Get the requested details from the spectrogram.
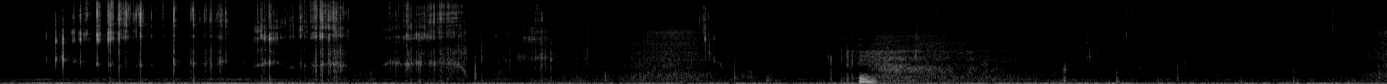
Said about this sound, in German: Steck dir ab jetzt ganz nach deinem Bedarf immer wieder neue Chips in den Mund?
